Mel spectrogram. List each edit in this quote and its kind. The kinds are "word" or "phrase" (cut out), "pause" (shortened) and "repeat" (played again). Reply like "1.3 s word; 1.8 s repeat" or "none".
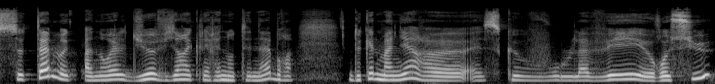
none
